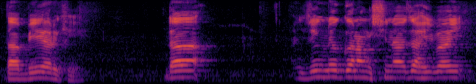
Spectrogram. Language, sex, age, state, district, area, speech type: Bodo, male, 45-60, Assam, Kokrajhar, rural, spontaneous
